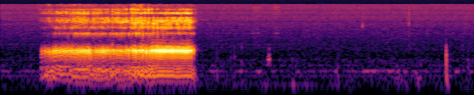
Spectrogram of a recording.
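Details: Baby Boston Terrier puppy asleep: one long, loud rattling snore lasting about two seconds, then quiet; snoring.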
